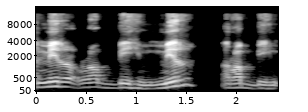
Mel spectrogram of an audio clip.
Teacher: یہ نون را میں تو گیا ہے، را کی شکل بدل کے را میں گیا ہے. تو یوں سمجھ لیں اصل میں اب اس کی اصل صورت جو ہم نکالیں اگر، تو وہ یہ بنتی ہے مر ربہم، ایک بار مر اور دوسری بار ربہم، گویا 2 را کا یہاں پہ اکٹھے ہو گئے ہیں.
